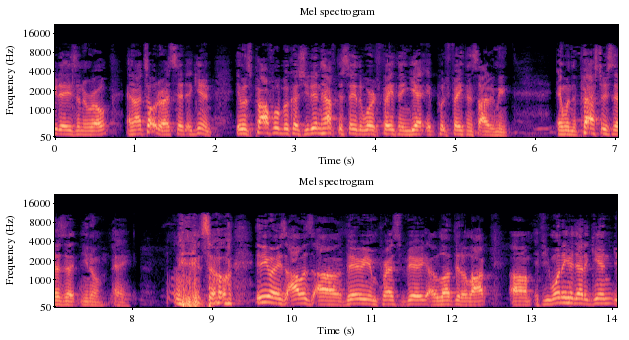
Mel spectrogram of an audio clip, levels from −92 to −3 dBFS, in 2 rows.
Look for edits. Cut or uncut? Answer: uncut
